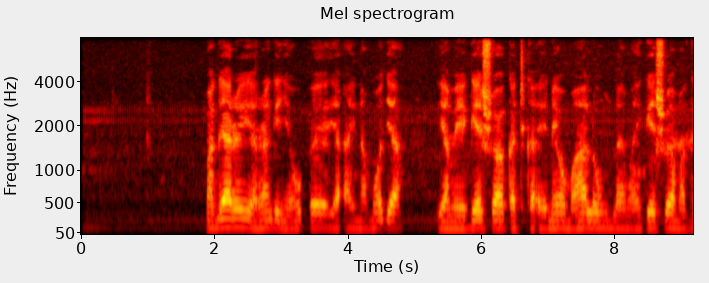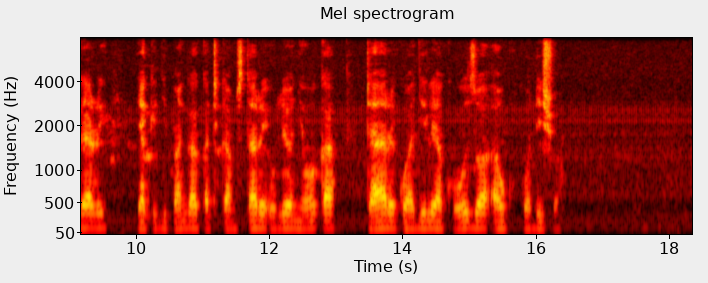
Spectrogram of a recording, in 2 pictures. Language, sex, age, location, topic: Swahili, male, 25-35, Dar es Salaam, finance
